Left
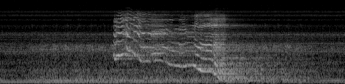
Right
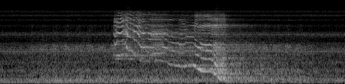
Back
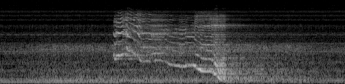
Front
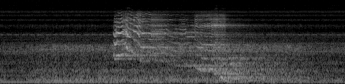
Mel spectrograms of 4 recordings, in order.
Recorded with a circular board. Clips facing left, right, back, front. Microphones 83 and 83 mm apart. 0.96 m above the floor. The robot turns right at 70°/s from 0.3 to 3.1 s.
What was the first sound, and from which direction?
A cupboard door, 120° left.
